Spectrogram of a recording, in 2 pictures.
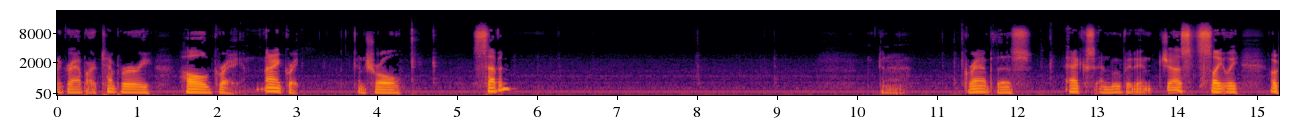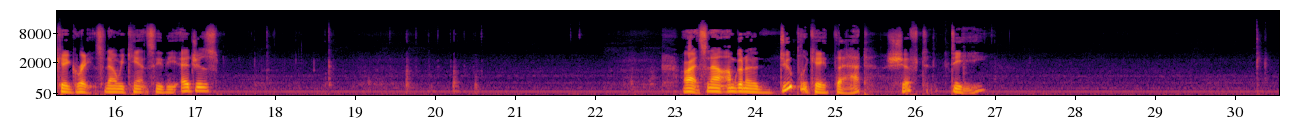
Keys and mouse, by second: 5.2 ctrl+KP_7, 7.3 middle click, 7.6 middle click, 9.1 middle click, 12.0 g, 23.7-27.7 middle drag.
